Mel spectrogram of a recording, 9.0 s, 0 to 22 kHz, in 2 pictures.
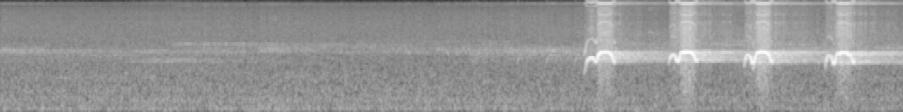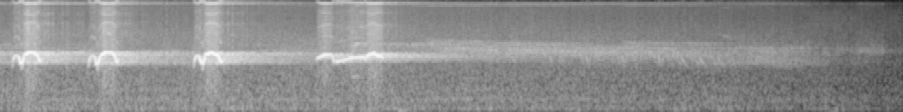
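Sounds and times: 
song thrush whistled phrase: 2.9 - 6.7.

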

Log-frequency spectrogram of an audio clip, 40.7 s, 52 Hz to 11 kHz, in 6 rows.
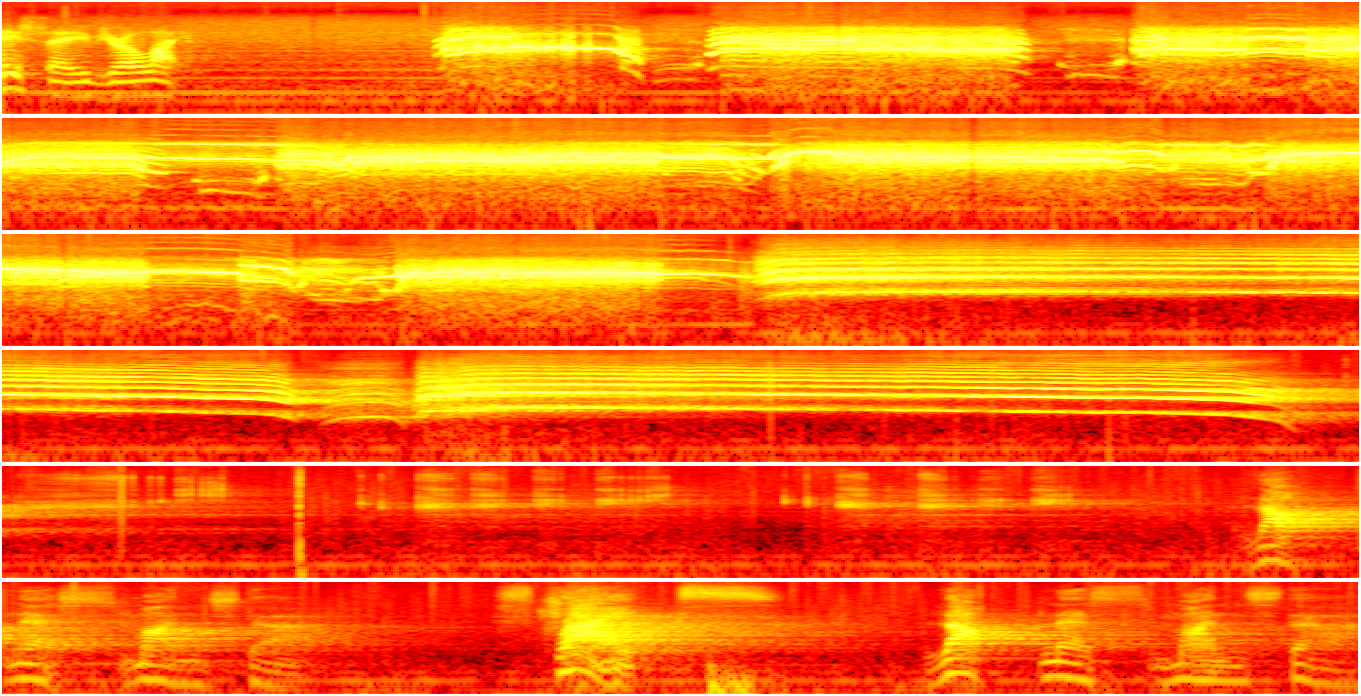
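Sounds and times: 
speech: 0.0 - 1.1
several people screaming in terror: 2.2 - 27.8
long sustained high-pitched wail: 2.2 - 28.1.

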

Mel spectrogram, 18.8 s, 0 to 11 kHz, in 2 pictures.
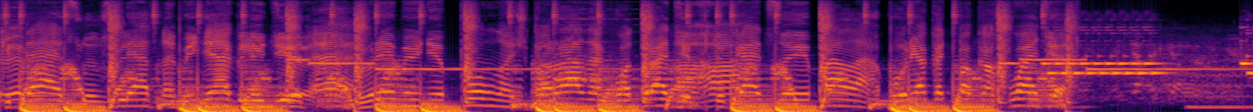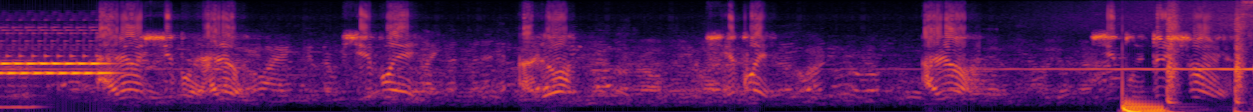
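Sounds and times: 
speech: 0.0 - 8.3
mobile phone ringtone playing a pop song with a female singer: 0.0 - 10.8, 16.3 - 18.7
short electronic beep: 7.6 - 10.7, 16.6 - 18.7.

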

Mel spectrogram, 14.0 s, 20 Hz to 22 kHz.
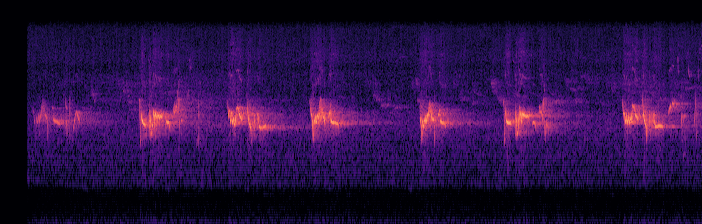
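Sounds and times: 
Turdus viscivorus mistle thrush singing clear whistled phrases: 0.6 - 14.0.

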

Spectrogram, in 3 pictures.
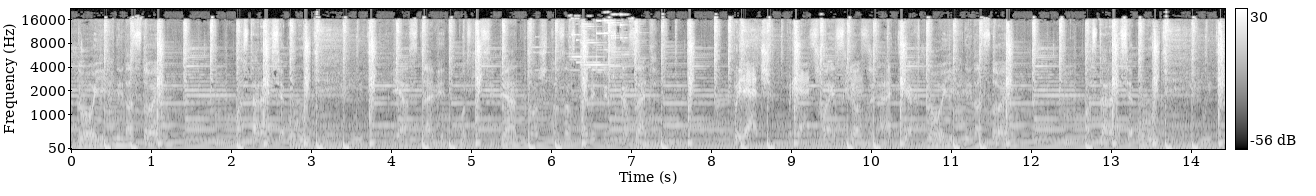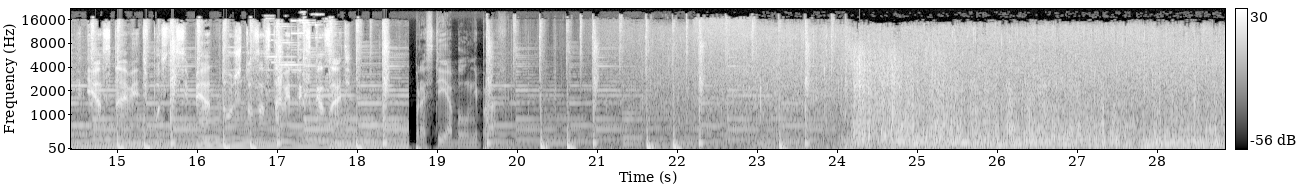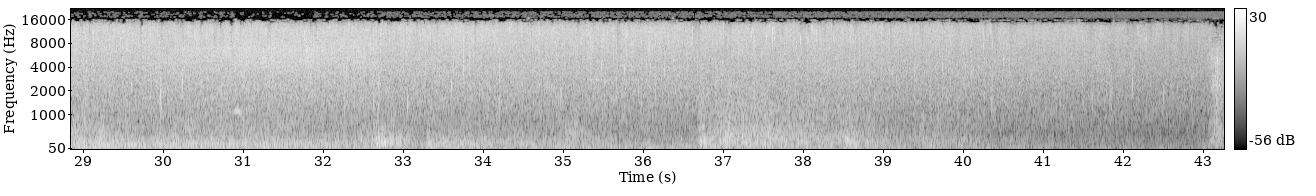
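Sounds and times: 
heavy rain pouring in a thunderstorm: 0.0 - 18.2, 19.9 - 43.2
speech: 0.3 - 1.4, 2.3 - 3.3, 9.4 - 11.9, 12.9 - 15.1, 18.9 - 20.2
deep thunder rumbling and rolling in a heavy thunderstorm: 20.6 - 41.2, 42.6 - 43.2.

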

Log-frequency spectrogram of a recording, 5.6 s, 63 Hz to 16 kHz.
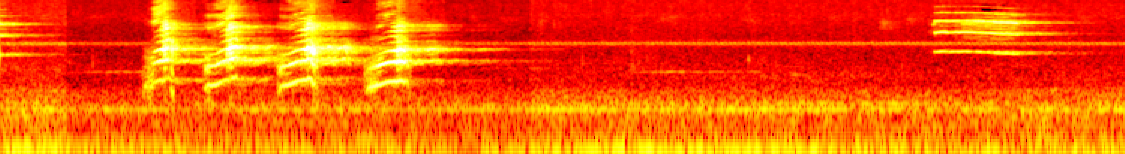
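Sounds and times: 
long-eared owl chicks thin squeaky screeches at the nest: 0.7 - 2.5
long-eared owl harsh barking chatter notes: 0.7 - 2.5.

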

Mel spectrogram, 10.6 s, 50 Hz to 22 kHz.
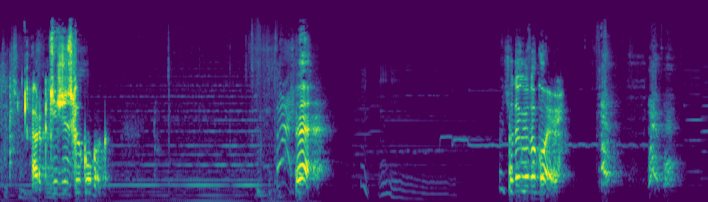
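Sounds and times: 
speech: 0.3 - 1.8, 4.4 - 4.8, 7.5 - 9.2
dog barking: 9.0 - 10.3.

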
